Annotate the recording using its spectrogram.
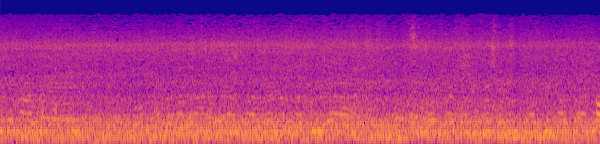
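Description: Steady low rumble of beach surf and wind, with faint voices mixed in.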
